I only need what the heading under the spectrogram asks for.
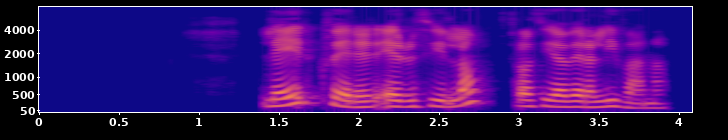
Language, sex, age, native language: Icelandic, female, 60-69, Icelandic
